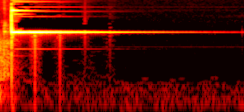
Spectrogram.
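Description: A single ding sound effect: one bell-like strike with a clear high tone that rings and fades away over about two seconds, marking a section break between topics.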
